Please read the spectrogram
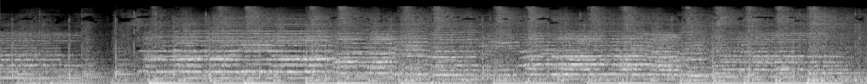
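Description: Music: a choir singing with instrumental backing over a steady deep bass, dropping away briefly about a second in before resuming.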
